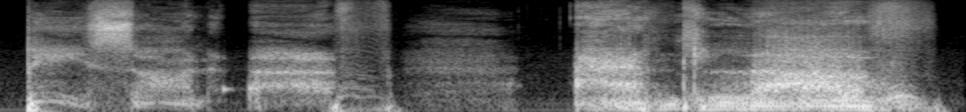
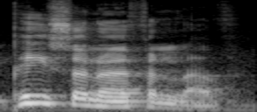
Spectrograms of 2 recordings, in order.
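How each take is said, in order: First: It is said in a creepy voice. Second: It is said in an ordinary voice.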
